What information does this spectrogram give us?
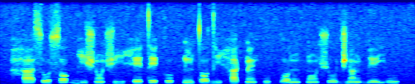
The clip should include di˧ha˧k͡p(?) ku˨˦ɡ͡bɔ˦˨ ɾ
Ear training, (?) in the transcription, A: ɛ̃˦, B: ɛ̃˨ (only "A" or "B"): B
